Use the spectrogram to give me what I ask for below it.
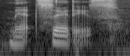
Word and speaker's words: Mercedes: Mercedes. That's the pronunciation lesson for today.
